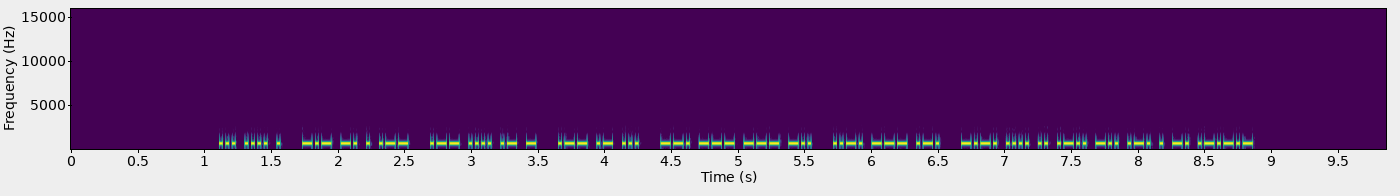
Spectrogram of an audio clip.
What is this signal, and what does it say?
Morse code, heard as a keyed tone, about 50 wpm, 700 Hz. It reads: SHE KNEW WHAT WAS GOOD FOR CHILDREN.
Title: Sentences from Top 400 Words 50wpm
